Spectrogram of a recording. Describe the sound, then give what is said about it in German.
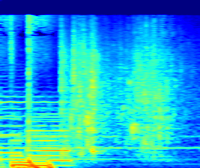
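Someone dives into deep water: a sudden loud plunge, followed by a couple of seconds of bubbling, sloshing splashes that fade gradually. No one speaks. “Wir tauchen in die Tiefe und wir haben unsere Ruhe.”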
